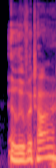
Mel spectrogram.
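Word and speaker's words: Ilúvatar: gift of how do I say his name iluvatar yes or ilat depending on who's saying it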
